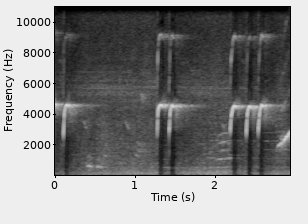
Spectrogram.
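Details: White-rumped shama chirps from a lure to get young birds singing: short, sharp notes dropping in pitch, in groups of two and three, ending with a brief rising whistle.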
